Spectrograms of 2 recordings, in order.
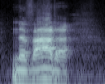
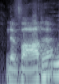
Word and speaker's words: Nevada: Well, Nevada is, and I think that happens because it's really a Spanish name. It means snow-covered mountains, and so if you were pronouncing it in Spanish, you'd probably say Nevada. But I think the early settlers here that were miners and ranchers and whatever probably changed the pronunciation of the word.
